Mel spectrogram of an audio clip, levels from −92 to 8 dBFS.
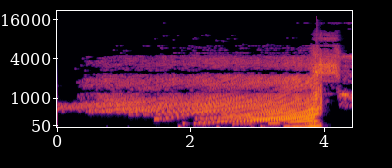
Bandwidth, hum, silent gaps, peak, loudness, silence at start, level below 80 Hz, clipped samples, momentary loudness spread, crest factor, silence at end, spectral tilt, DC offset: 15.5 kHz; none; none; -4 dBFS; -22 LUFS; 0 s; -36 dBFS; under 0.1%; 15 LU; 18 dB; 0 s; -5 dB/octave; under 0.1%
